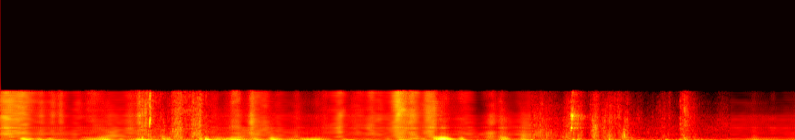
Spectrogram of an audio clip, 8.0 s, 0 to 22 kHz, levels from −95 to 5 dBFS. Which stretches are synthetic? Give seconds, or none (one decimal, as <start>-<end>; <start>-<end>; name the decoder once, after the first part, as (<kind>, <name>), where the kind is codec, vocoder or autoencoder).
0.0-1.4 (vocoder, Vocos); 2.1-5.3; 7.3-8.0

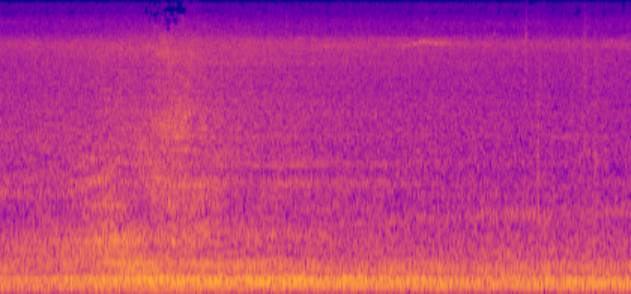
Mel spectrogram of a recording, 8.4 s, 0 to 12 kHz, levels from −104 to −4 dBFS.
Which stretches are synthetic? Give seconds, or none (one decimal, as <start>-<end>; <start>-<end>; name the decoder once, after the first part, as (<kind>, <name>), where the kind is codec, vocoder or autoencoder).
2.7-5.2 (vocoder, Vocos); 6.5-8.4

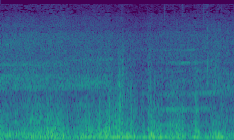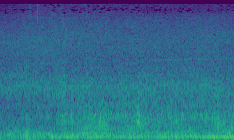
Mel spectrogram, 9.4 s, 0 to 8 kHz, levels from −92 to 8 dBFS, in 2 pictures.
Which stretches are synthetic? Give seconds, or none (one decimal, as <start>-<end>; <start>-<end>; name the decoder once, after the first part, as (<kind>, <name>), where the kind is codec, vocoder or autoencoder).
1.6-4.7 (vocoder, Vocos); 5.6-6.1; 6.5-7.4

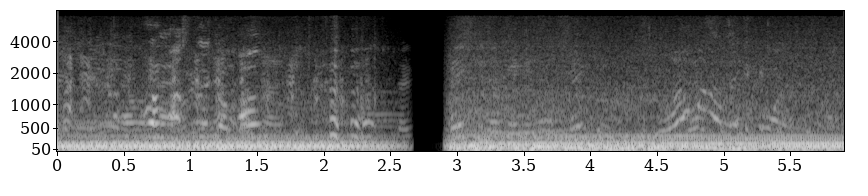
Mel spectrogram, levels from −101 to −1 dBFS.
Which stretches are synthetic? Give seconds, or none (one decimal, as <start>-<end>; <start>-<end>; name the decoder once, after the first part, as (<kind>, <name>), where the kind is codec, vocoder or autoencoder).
2.8-4.5 (vocoder, Vocos)

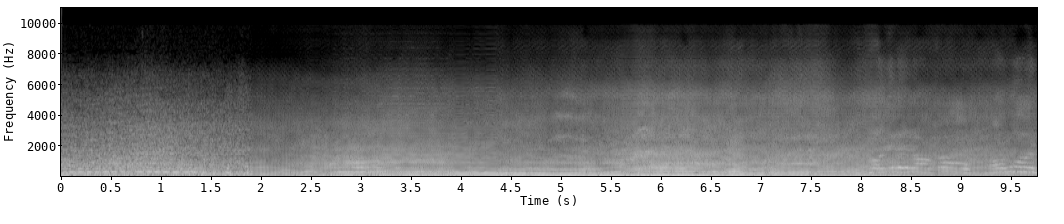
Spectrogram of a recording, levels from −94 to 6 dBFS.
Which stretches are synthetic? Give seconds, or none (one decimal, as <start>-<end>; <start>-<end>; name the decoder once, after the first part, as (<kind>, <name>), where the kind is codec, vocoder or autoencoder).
1.9-9.8 (vocoder, Vocos)

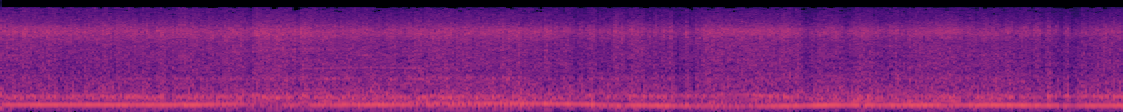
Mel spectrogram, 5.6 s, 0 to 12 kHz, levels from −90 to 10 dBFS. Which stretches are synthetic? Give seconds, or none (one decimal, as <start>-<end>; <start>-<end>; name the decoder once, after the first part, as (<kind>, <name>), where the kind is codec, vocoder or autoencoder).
none

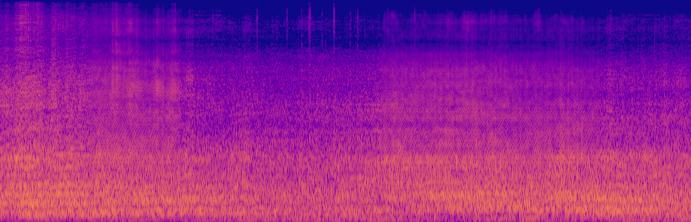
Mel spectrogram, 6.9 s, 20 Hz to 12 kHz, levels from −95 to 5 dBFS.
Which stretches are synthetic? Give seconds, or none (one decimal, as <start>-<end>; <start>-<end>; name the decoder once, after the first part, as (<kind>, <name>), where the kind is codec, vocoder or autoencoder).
0.9-1.8 (vocoder, Vocos); 3.8-6.0

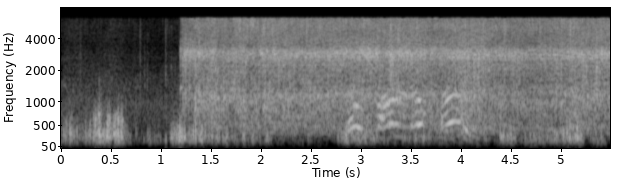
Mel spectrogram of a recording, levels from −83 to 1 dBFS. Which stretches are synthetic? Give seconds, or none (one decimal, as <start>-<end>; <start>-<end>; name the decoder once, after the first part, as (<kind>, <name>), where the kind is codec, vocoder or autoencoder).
1.7-3.8 (vocoder, Vocos)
